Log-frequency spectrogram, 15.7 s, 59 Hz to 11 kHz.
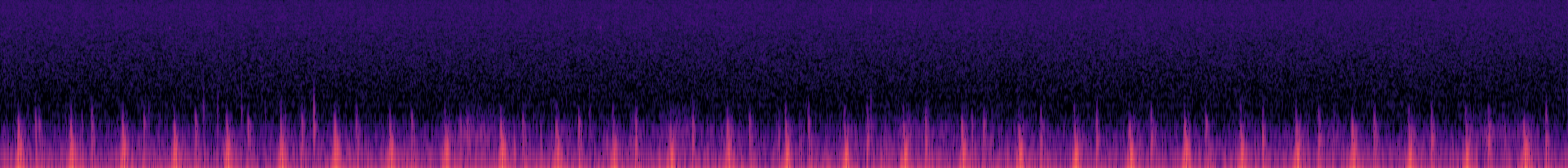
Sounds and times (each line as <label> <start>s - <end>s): heartbeat 0.0s - 15.6s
